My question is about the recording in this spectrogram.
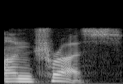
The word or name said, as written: untruss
